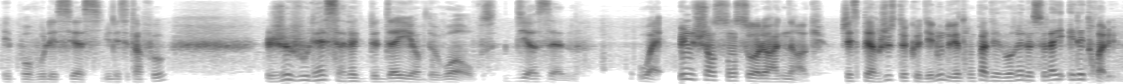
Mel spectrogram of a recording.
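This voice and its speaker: A man hosting a scripted comic radio monologue, theatrical and sarcastic, who lurches from hushed calm into screaming rage and back. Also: fairly low pitch, normal speed. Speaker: radio host.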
